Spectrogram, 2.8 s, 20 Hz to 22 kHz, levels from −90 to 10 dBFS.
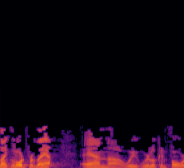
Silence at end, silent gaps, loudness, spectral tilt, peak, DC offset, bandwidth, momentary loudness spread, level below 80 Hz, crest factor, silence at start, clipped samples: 0 s; none; -27 LUFS; -10 dB/octave; -8 dBFS; under 0.1%; 5.8 kHz; 7 LU; -66 dBFS; 18 dB; 0 s; under 0.1%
